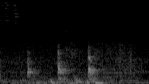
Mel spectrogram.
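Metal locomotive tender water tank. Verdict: Hollow.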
